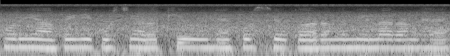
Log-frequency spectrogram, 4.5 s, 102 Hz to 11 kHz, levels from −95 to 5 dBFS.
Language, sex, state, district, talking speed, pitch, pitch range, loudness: Hindi, female, Haryana, Jhajjar, 185 wpm, 205 Hz, 200-210 Hz, -15 LUFS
